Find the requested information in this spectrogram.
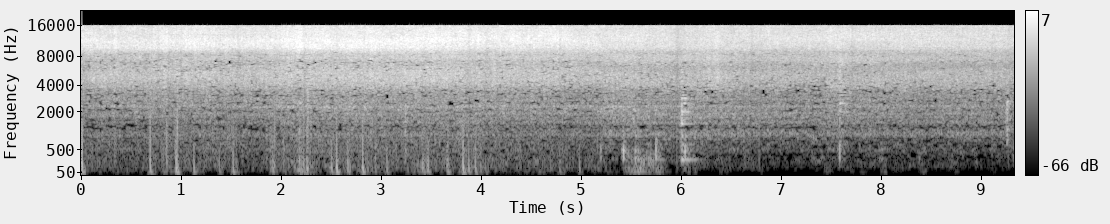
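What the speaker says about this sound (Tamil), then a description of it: "வெங்காயம் வதங்கி போச்சு" Onions fry in a pan for a traditional dry fish curry with field beans and country vegetables, a constant close sizzle and hiss broken by scattered stirring scrapes and clicks.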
